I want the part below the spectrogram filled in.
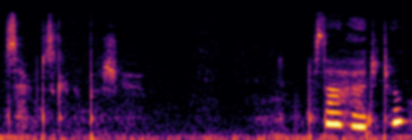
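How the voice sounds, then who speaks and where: A woman whispering softly in a gentle, reassuring ASMR medical roleplay, calmly talking a listener through a check-up step by step. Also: measured pace. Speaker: ASMR creator playing a first-aid medic.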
